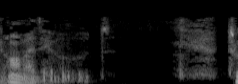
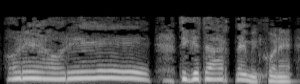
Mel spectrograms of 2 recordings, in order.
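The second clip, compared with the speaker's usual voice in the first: hopeful self-assurance; 7 semitones higher than usual. A narrator's reading. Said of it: "به پهلوهاش دست کشید و گفت".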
